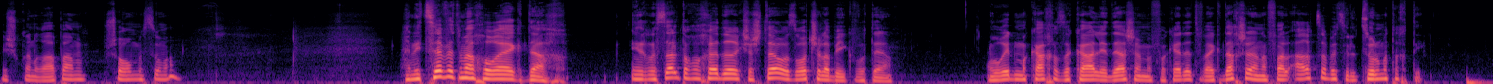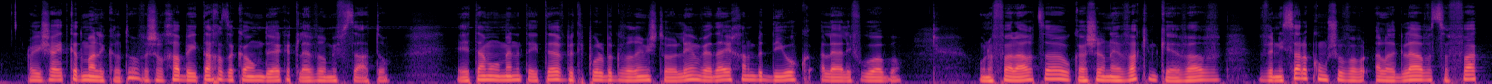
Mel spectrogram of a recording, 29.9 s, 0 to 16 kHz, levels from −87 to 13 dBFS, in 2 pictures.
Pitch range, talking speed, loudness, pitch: 115-150 Hz, 130 wpm, -22 LUFS, 130 Hz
